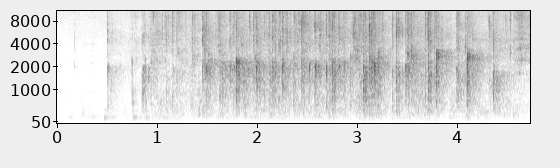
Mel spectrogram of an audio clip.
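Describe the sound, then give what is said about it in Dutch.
Modest applause from a council meeting audience: dense, steady clapping that begins after a brief quiet moment and carries on at an even level to the end. “Mag ik van u een al dan niet bescheiden applausje?”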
